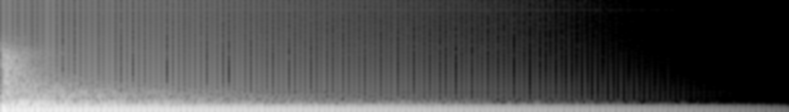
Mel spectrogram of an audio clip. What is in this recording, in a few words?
GONG BASS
